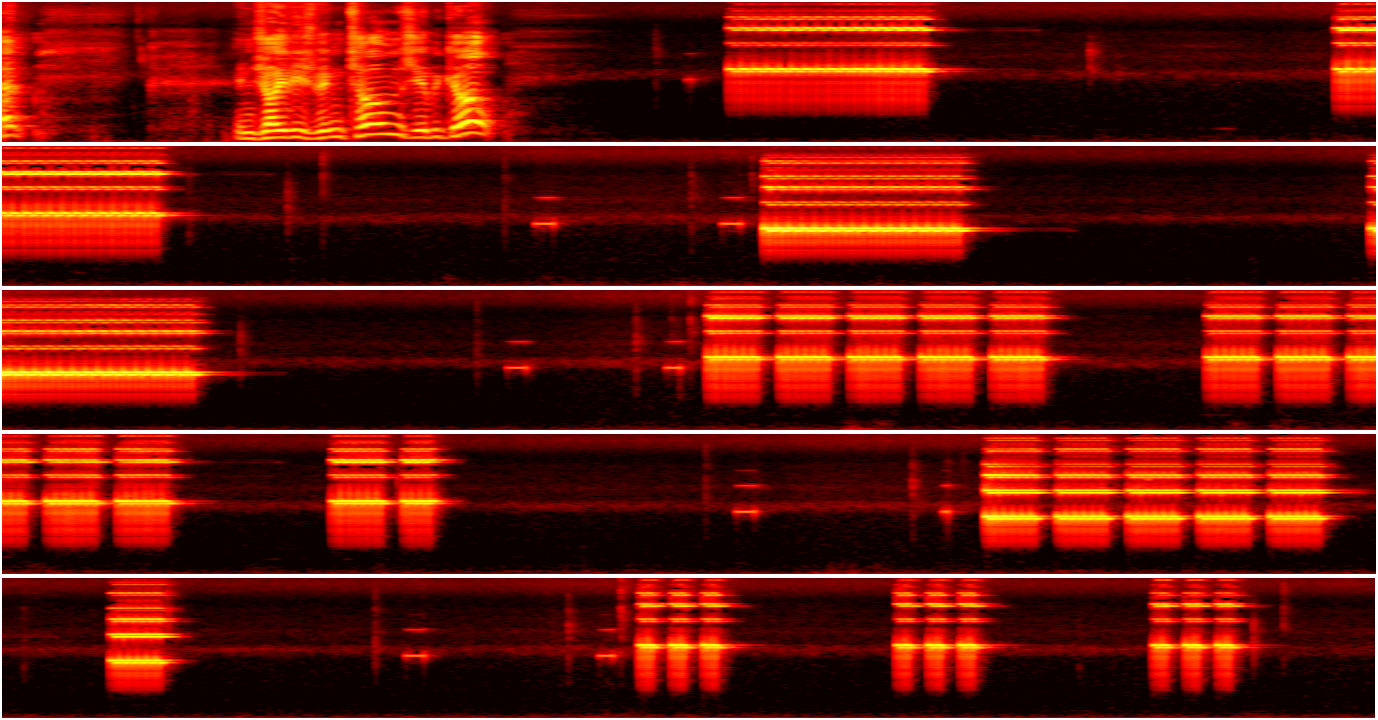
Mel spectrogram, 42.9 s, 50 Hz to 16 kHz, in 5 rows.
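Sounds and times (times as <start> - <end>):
phone ringtone beep tunes: 13.4 - 14.8, 31.9 - 34.2, 35.0 - 35.5, 38.3 - 38.9, 41.6 - 42.2.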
